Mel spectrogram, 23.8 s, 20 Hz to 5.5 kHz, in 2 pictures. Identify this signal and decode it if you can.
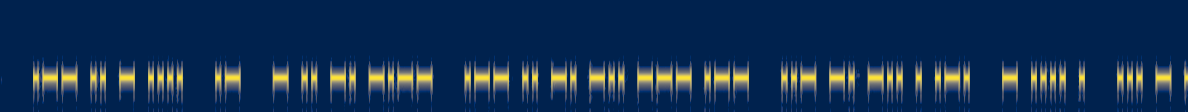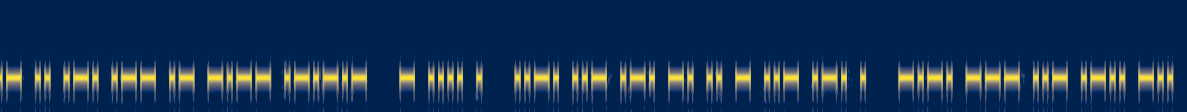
Morse code, heard as a keyed tone, about 25 wpm, 700 Hz. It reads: WITH A TINY WINDOW UNDER THE STAIRWAY. THE FURNITURE COULD
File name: Pinocchio / Pinocchio ch3 25 25 ik1hge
